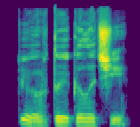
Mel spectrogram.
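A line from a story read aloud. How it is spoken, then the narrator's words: Officer's approving mutter. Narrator (Russian): одобрительно буркнул подполковник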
